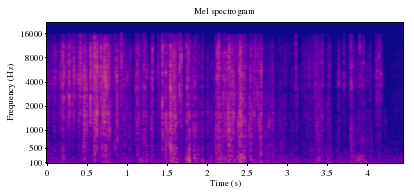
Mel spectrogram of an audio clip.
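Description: Foil wrapper of a trading-card pack being torn open and crinkled by hand, a dense crackling of many small snaps that dies away near the end as the cards come out.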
